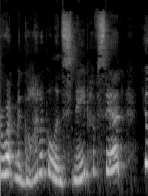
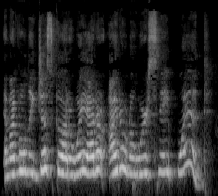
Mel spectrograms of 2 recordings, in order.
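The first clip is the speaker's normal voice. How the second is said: upset, higher and louder, rushing at the end; wailing; 9 semitones higher, 8 dB louder than usual. A narrator's reading. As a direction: pour out the bad news in distress. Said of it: "she wailed".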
